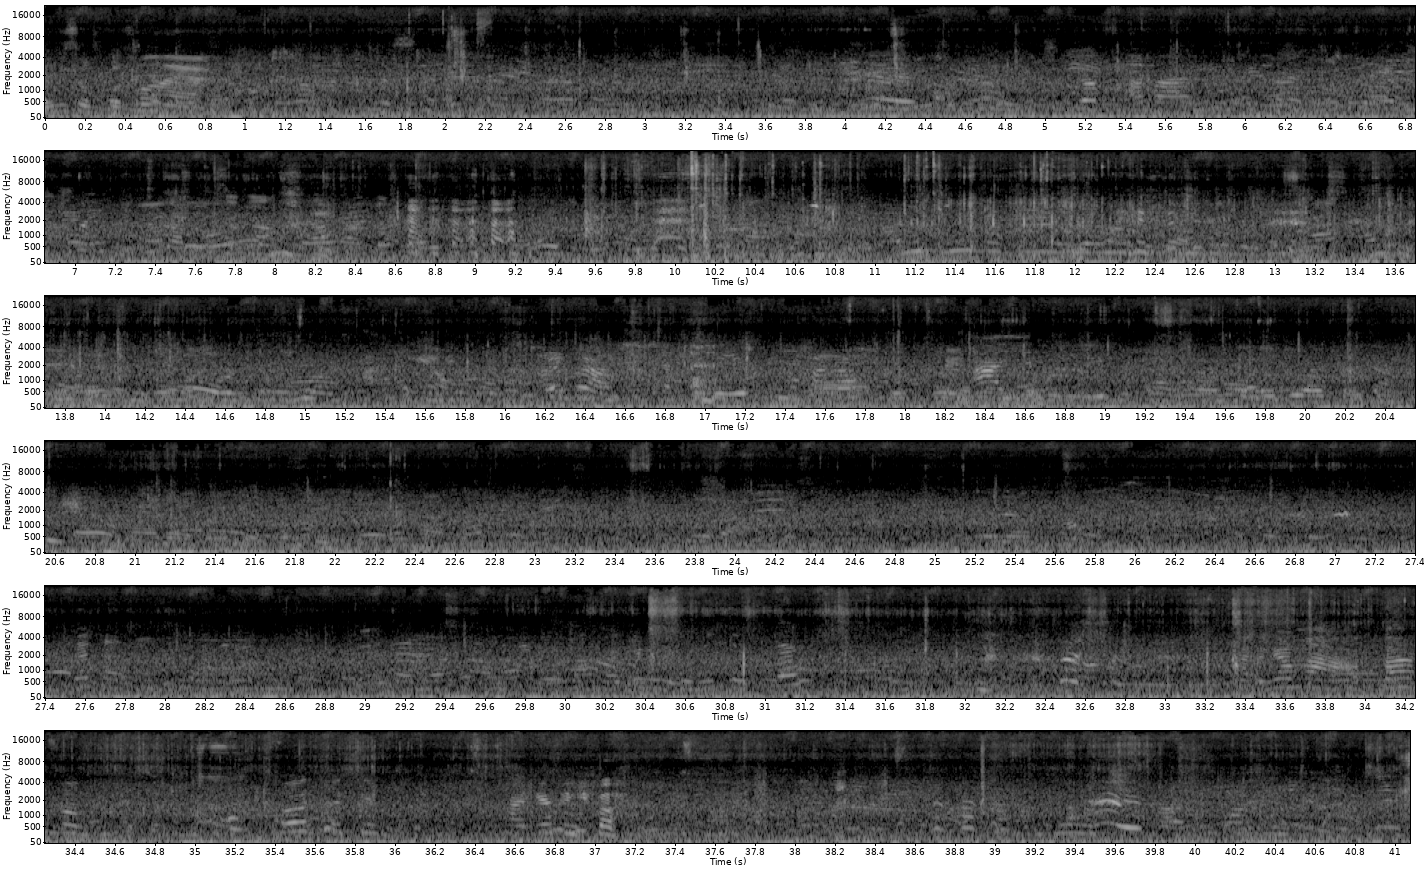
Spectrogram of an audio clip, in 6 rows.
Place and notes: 대한민국 서울특별시 서초구 잠원동 122 - Banpo Hangang Park, People taking walk
Banpo Hangang Park, People taking walk
반포한강공원, 사람들 산책하는 소리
